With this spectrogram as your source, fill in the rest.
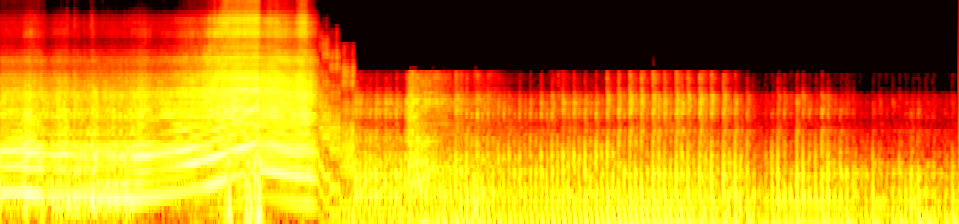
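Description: Turbocharged Toyota Corolla engine revving hard, the pitch sweeping up to a loud peak before cutting off abruptly, then settling into a rough, pulsing idle with turbo flutter, close and loud with no talking.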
